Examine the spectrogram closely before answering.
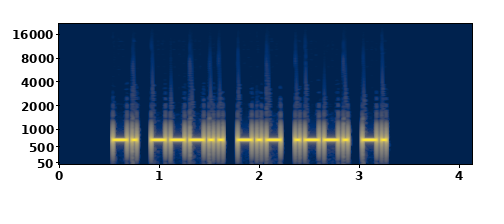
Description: Morse code, heard as a keyed tone, about 25 wpm, 700 Hz. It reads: N8KPN
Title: USA Call Signs - 5 Characters - Repeated 3x - 25wpm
